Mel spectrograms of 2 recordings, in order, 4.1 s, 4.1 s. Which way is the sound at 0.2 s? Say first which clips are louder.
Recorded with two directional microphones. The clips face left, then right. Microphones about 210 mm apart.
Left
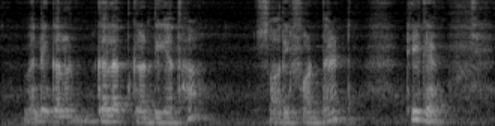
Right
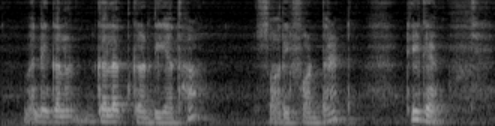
Right 3 dB; 45° right (ahead or behind).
